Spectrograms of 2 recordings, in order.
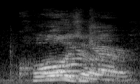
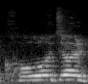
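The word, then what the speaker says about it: cordial: 우리가 볼 때는 코 코디얼 안 하고 거의 코절 비슷하게.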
